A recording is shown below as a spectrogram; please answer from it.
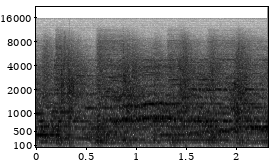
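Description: A stage musical number: the cast sings in chorus over music with a steady beat of about two strikes a second.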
